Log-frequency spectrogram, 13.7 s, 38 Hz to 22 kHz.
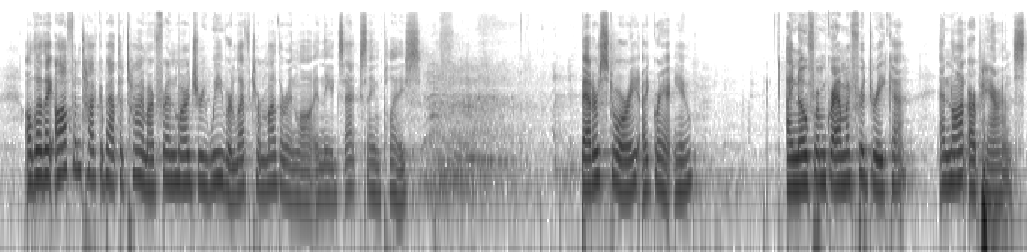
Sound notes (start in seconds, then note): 5.6 laughter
